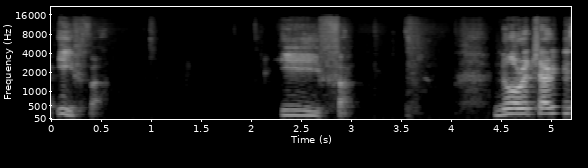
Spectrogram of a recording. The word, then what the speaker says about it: Aoife: hmm the king says if is Irish it's pronounced Aoife oh well there you go Eva Eva Norwich Erica says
